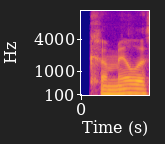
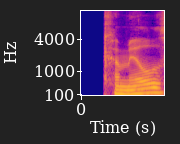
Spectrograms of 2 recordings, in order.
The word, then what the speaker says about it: Camille: Camilla Sims. – What? – Camille Sims. – Camille, okay. Camille or Camilla? – Well, it's spelled C-A-M-I-L-L-E, so I'm assuming Camille. It's Camille.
